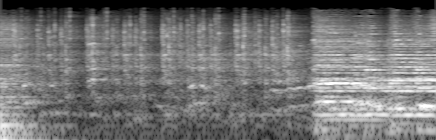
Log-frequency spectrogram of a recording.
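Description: Theatre orchestra music dies away into a quieter stretch of rapid, irregular rattling clicks. The orchestra, with strings, comes back in loudly about three seconds in.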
